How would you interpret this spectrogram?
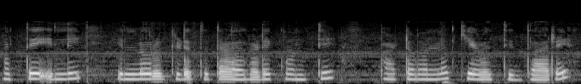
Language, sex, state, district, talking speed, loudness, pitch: Kannada, female, Karnataka, Bidar, 80 wpm, -17 LUFS, 235 Hz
